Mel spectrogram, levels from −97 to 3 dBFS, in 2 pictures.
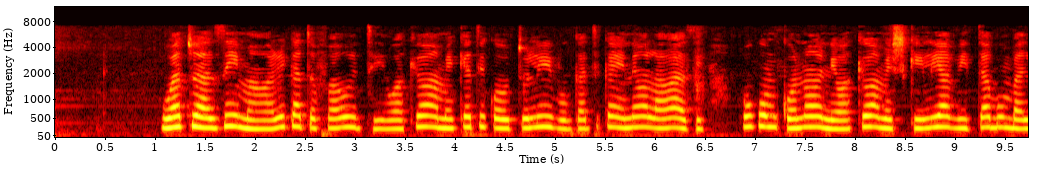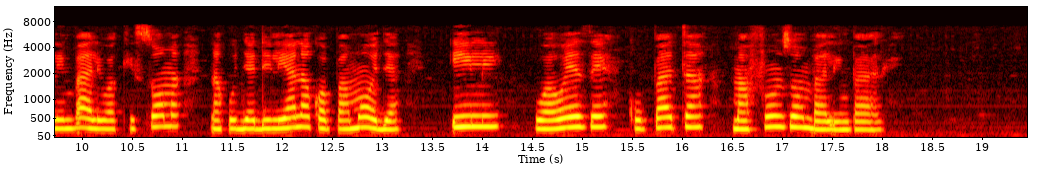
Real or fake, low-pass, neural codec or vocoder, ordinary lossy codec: real; 7.2 kHz; none; AAC, 48 kbps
